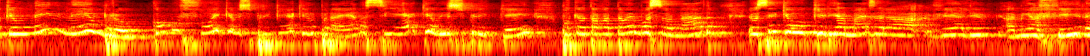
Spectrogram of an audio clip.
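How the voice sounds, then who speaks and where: High-voiced woman preaching in an echoey church. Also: mellow. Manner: emotional, dramatic retelling, voice rising high at climaxes. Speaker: missionary preacher. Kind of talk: sermon with personal testimony. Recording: echoey room, faint noise.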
